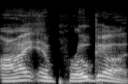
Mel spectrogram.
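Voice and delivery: very slow, deliberate, clearly enunciated word by word. Stating a position to a chat audience, very slow and clear. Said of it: "I need to say this very slowly".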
